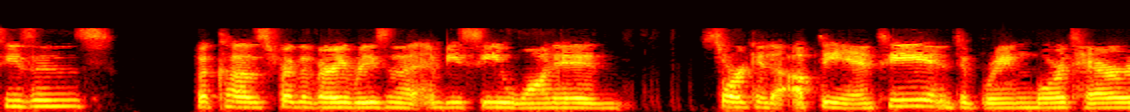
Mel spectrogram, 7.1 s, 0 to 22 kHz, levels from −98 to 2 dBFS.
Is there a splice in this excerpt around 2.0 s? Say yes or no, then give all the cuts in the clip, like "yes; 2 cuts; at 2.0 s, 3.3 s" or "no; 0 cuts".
no; 0 cuts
